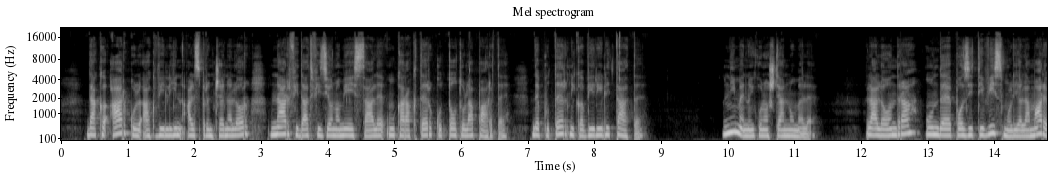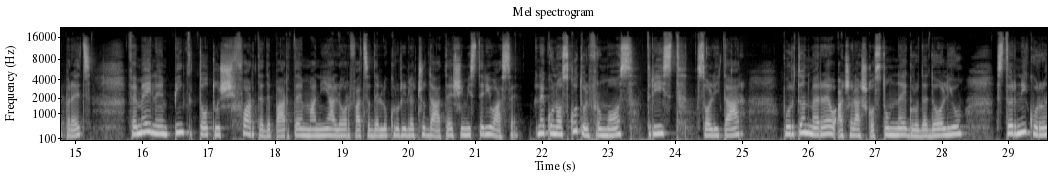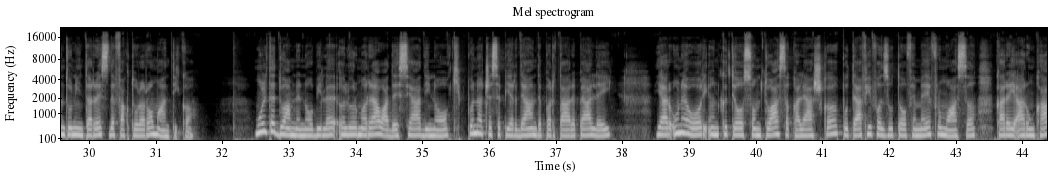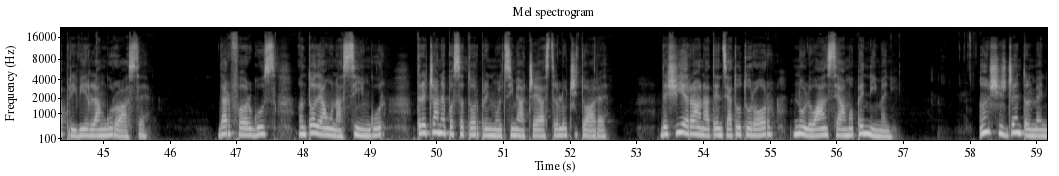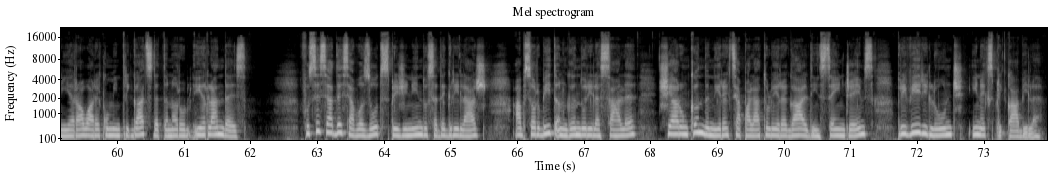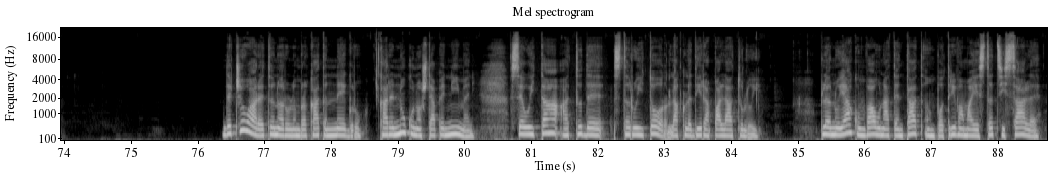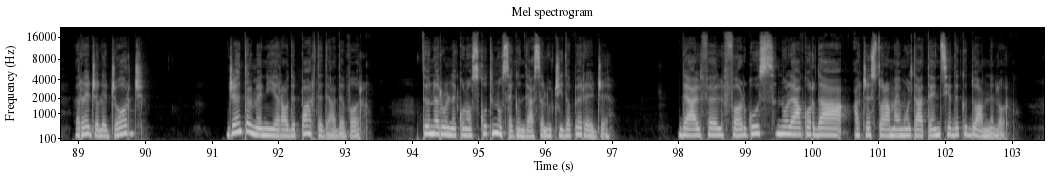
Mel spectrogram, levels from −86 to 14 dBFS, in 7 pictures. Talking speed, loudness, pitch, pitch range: 115 wpm, -18 LUFS, 190 Hz, 180-210 Hz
